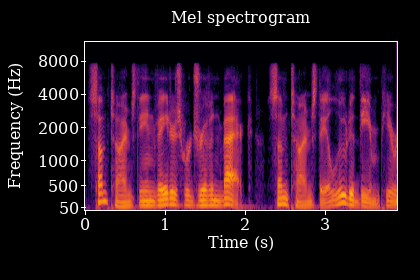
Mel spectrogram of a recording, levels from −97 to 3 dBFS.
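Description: No faults are audible; the speech carries the band-limited character of AMR wideband (HD Voice) coding, with nothing above about 7.6 kHz and the fuller sound of one of the codec's higher rates.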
